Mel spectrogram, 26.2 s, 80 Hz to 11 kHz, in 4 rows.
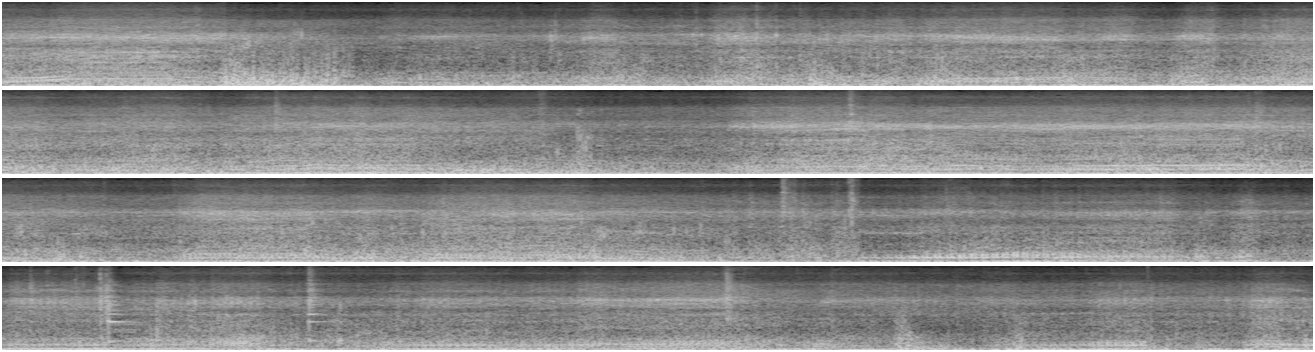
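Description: Yamaha Ténéré 700's parallel-twin engine pulling off-road, its revs rising and falling again and again through the gears.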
